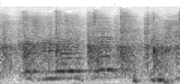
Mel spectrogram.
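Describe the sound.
An audience claps steadily, a dense wash of hand claps with some cheering voices mixed into the noise, lasting about two seconds.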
